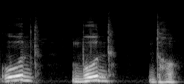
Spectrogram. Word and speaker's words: উদ্বুদ্ধ: জয়ধ্বনির মতো উদ্বুদ্ধ শব্দের প্রমিত উচ্চারণ কি? উদ বুধ ধ, উদ বুধ ধ।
